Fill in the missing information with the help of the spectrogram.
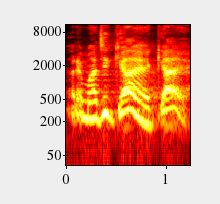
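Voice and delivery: high, urgent questioning; alarmed asking. Retold or imitated. Darbar running to the old woman, alarmed. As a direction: ask what's wrong, pitch climbing.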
